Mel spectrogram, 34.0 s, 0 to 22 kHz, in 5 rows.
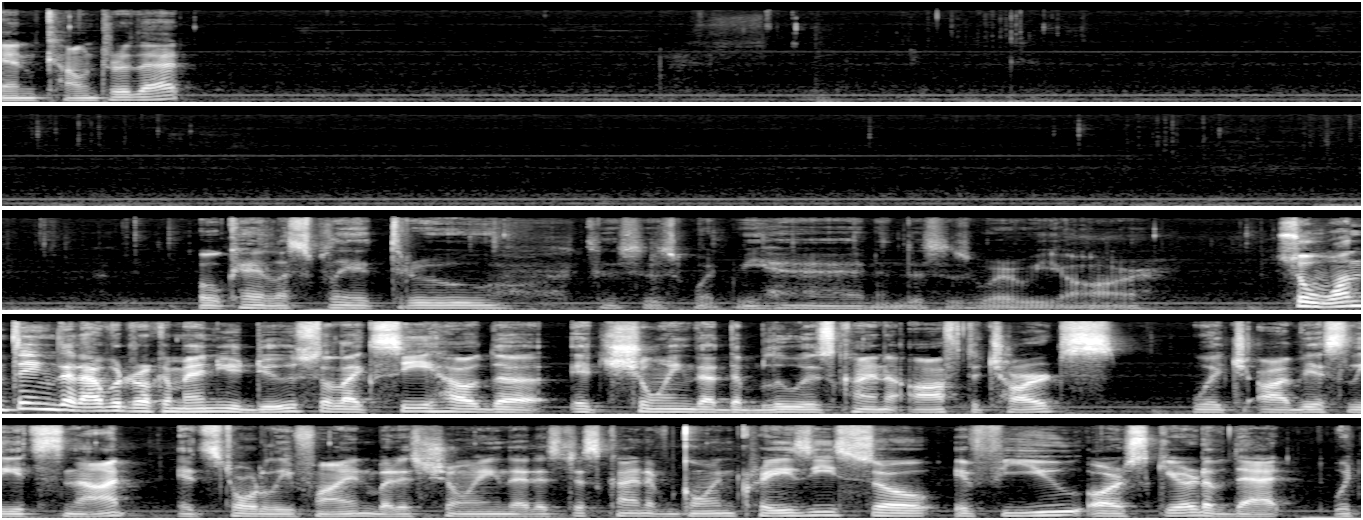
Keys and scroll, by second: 4.8 super+d, 7.0 super+d, 12.4 super+d, 13.8 shift+super+d, 14.8 shift+space.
